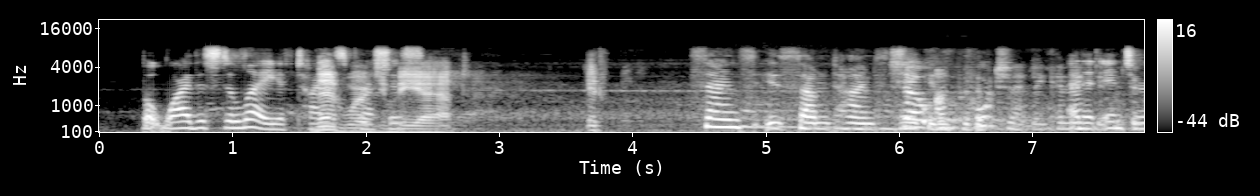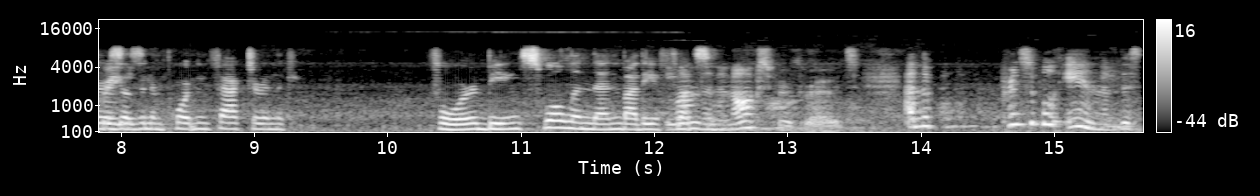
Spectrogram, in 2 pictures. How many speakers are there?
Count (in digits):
4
